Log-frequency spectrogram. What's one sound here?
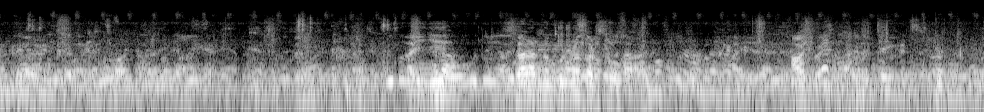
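A man talks with animation close by.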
